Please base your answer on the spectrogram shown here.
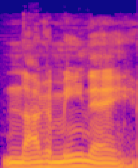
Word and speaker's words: Nagamine: Oh yeah, and even you were talking about Dr. Nagamine, or is that how you pronounce it? Yes.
